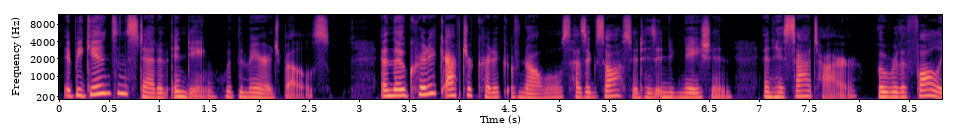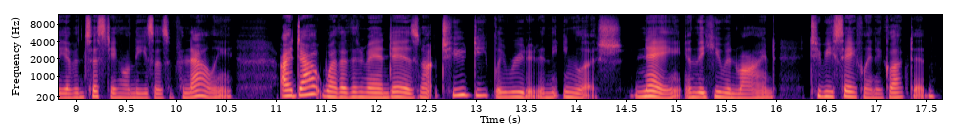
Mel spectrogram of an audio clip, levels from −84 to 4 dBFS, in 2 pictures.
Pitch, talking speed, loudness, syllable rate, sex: 195 Hz, 185 wpm, -22 LUFS, 5.6 syllables/s, female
